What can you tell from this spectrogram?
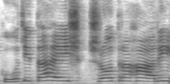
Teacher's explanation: ಬರ್ಕೊಳ್ಳಿ ಪೀತಚಂದ್ರರ್ಕರಶ್ಮಿಹಿ ಅಲಿಶುಕಪಿಕರಾಜಿ ಕೂಜಿತೈಶ್ ಶರೋತ್ರಹಾರಿ ಇನ್ನ ಮುಂದೆ ನಮಗೆ ಶೋ ಇದೆ ಅದಕ್ಕ ಹಿಂದಿನ ವಿಸರ್ಗದ ಮುಂದೆ ಶೋ ಇರೋದರಿಂದ ಹಿಂದಿನ ವಿಸರ್ಗ ಏನಾಯ್ತು ಅರ್ಧಶ ಆಗಿ ಕನ್ವರ್ಟ್ ಆಯ್ತು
